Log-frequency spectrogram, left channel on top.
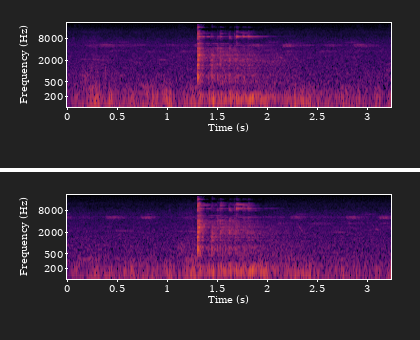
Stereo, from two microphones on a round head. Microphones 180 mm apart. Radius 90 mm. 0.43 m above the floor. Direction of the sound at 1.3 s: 10° right (ahead or behind).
